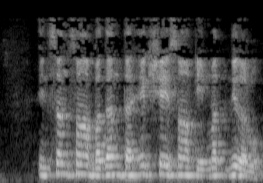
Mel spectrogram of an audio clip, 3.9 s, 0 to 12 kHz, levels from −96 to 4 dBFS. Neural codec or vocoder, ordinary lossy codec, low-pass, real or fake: none; MP3, 32 kbps; 10.8 kHz; real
